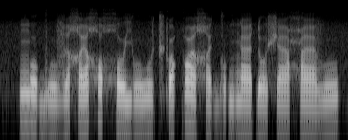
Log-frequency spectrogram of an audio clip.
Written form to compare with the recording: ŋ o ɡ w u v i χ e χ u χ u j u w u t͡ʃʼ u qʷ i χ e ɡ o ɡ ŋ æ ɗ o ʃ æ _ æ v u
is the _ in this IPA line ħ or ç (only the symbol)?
ħ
